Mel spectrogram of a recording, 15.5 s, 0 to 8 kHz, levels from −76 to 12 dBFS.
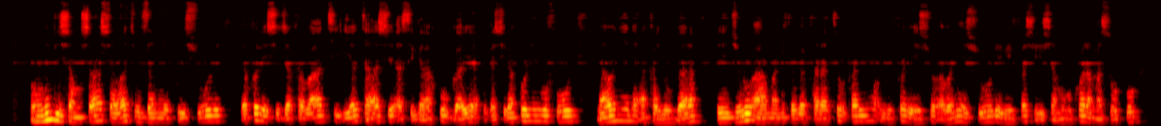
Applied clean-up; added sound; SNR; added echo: neural mask model DeepFilterNet 3.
